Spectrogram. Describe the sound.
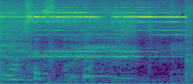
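A telephone that someone left with its sound on rings with a steady, high electronic trill that carries through the whole moment, fairly quiet, with faint murmuring voices underneath.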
